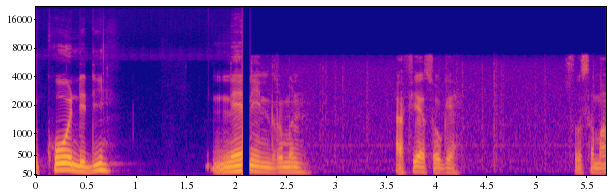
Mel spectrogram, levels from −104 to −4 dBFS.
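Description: At 2.06 s the speech cuts out for about 80 ms. When it returns, the sound is duller and boxy. Nothing is left above 6.6 kHz. The level sits about 5 dB lower, and a new background noise appears, roughly 30 dB under the speech. This persists to the end. The likely cause is an input switched to a poorer device mid-recording, one that passes a narrower band and carries its own noise.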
